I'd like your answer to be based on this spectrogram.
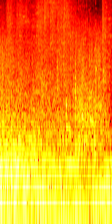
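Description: A remote-detonated bomb going off, a loud, dense rumbling blast that fills the whole short stretch and stays heavy and sustained without fading.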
